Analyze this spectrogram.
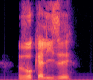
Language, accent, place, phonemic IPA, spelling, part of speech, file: French, France, Lyon, /vɔ.ka.li.ze/, vocaliser, verb, LL-Q150 (fra)-vocaliser.wav
- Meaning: to vocalize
